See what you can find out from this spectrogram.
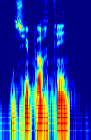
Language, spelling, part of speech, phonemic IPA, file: French, supporter, verb, /sy.pɔʁ.te/, Fr-supporter.ogg
- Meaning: 1. to support 2. to bear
